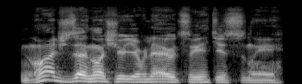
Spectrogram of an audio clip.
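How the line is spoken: Moan. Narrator (Russian): простонал Круп

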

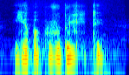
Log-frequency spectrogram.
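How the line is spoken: Quiet. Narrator (Russian): тихо произнес

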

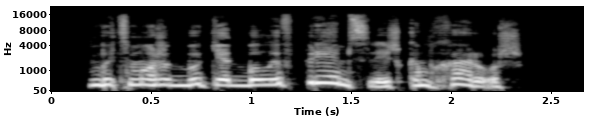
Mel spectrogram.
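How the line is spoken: Ironic exclamation. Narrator (Russian): с иронией воскликнула Камилла

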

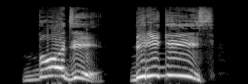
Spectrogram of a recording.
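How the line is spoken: Alarmed yell. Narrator (Russian): заорал Тим, когда дворецкий снова схватился за ножницы

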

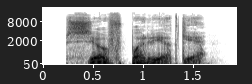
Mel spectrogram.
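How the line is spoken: Hiss to himself. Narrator (Russian): прошипел себе Ворон

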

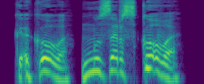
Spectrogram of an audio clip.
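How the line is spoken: Louder guffawing. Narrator (Russian): еще громче расхохотался второй

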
